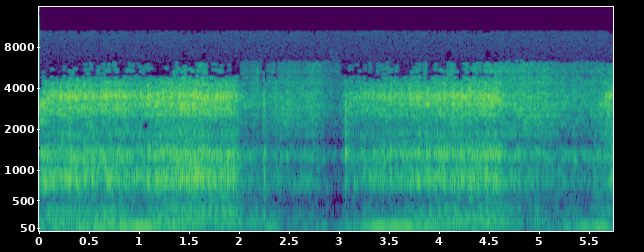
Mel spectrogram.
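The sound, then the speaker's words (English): A car engine in a radio drama effect as the car drives rapidly away: a steady, loud mechanical drone, briefly dipping midway before resuming at full strength and easing slightly at the end. “Leaving the Teufel standing in the road, Henry Miller, the Atom Man, drives rapidly away.”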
